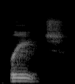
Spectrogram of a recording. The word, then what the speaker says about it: breech: Breach. Breach? Is that how you pronounce that?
